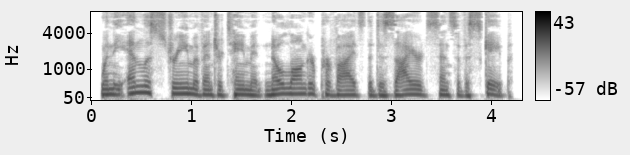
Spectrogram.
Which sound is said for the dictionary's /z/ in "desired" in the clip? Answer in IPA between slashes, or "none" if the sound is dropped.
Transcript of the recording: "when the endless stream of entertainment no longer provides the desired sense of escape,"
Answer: /z/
